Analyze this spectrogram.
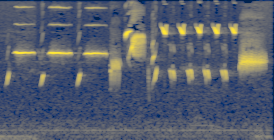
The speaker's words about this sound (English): The naked trees had a rapt, expectant look from some unreclaimed common near by came the first strain of the song sparrow.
